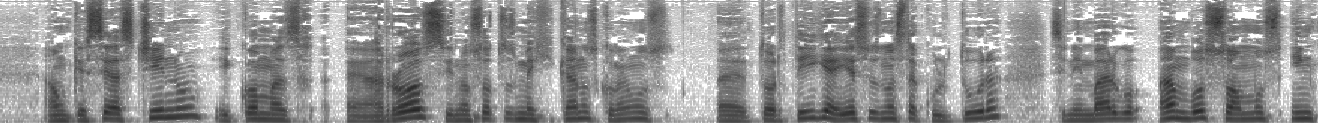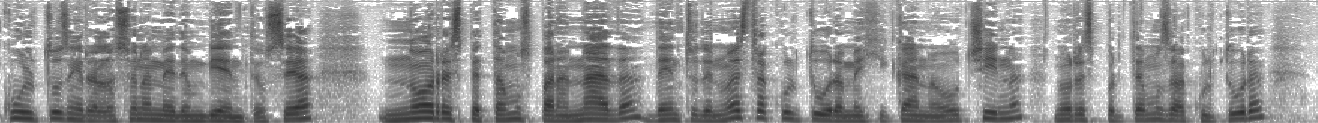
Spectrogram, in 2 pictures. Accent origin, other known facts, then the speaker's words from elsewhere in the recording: Brazil; Spanish is a second language; Tú eres mexicano, yo soy brasileño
